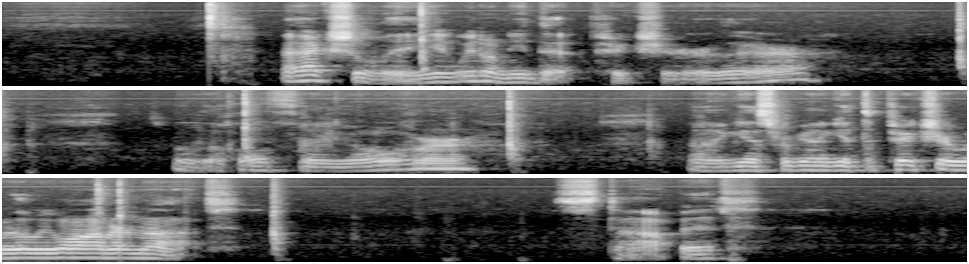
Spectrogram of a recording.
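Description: An elderly man talks calmly into a microphone, in short bursts with pauses.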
